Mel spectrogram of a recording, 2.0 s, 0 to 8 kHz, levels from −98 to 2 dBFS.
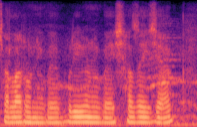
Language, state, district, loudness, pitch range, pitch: Kokborok, Tripura, Dhalai, -17 LUFS, 115-120 Hz, 120 Hz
